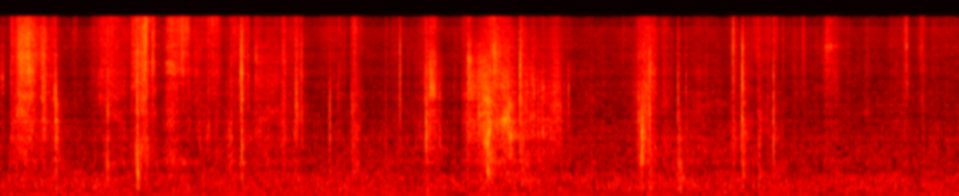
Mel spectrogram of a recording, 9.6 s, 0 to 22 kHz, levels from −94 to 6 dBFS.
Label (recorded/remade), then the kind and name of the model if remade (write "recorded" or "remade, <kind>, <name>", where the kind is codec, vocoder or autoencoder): remade, codec, SNAC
